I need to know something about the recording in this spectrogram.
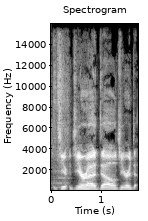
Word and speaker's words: Ghirardelli: How is this pronounced? Ghirardelli. Yeah, I wasn't smart enough to figure it out.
